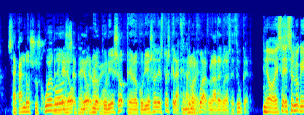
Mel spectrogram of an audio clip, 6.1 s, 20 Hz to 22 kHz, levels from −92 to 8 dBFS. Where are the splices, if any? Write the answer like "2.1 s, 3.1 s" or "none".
none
